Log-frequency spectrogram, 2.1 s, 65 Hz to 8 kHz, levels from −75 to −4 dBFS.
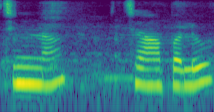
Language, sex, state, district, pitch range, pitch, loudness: Telugu, female, Andhra Pradesh, Sri Satya Sai, 205-230 Hz, 220 Hz, -15 LUFS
